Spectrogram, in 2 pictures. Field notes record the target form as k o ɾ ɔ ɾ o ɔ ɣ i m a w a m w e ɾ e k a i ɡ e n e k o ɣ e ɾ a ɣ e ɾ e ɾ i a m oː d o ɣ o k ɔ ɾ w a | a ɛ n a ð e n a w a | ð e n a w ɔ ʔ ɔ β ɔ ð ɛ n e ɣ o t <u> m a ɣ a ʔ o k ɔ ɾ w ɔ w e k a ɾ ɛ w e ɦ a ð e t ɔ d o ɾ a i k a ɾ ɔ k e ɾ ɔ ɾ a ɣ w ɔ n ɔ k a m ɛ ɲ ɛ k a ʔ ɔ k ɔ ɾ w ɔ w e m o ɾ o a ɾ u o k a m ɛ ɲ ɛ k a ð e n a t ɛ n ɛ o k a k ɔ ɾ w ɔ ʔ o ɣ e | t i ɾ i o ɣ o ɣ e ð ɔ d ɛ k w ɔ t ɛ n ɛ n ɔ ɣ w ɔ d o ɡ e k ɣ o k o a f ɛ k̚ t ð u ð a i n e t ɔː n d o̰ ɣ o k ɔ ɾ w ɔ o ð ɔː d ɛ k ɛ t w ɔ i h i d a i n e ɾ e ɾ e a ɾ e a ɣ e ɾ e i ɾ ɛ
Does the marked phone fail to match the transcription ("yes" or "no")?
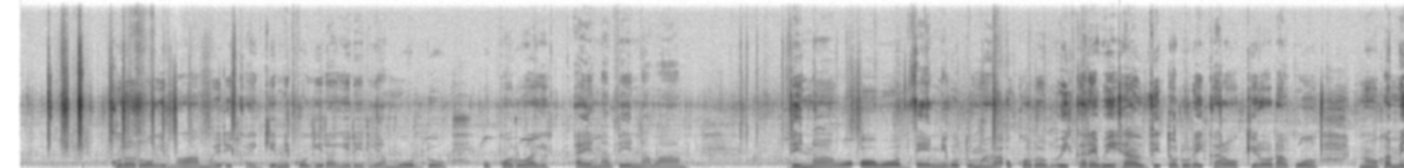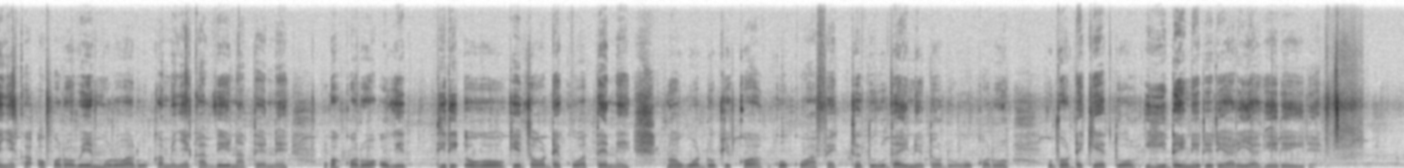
yes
